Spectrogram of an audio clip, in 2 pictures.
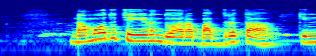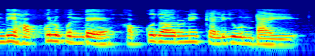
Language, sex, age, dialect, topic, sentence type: Telugu, male, 31-35, Central/Coastal, banking, statement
